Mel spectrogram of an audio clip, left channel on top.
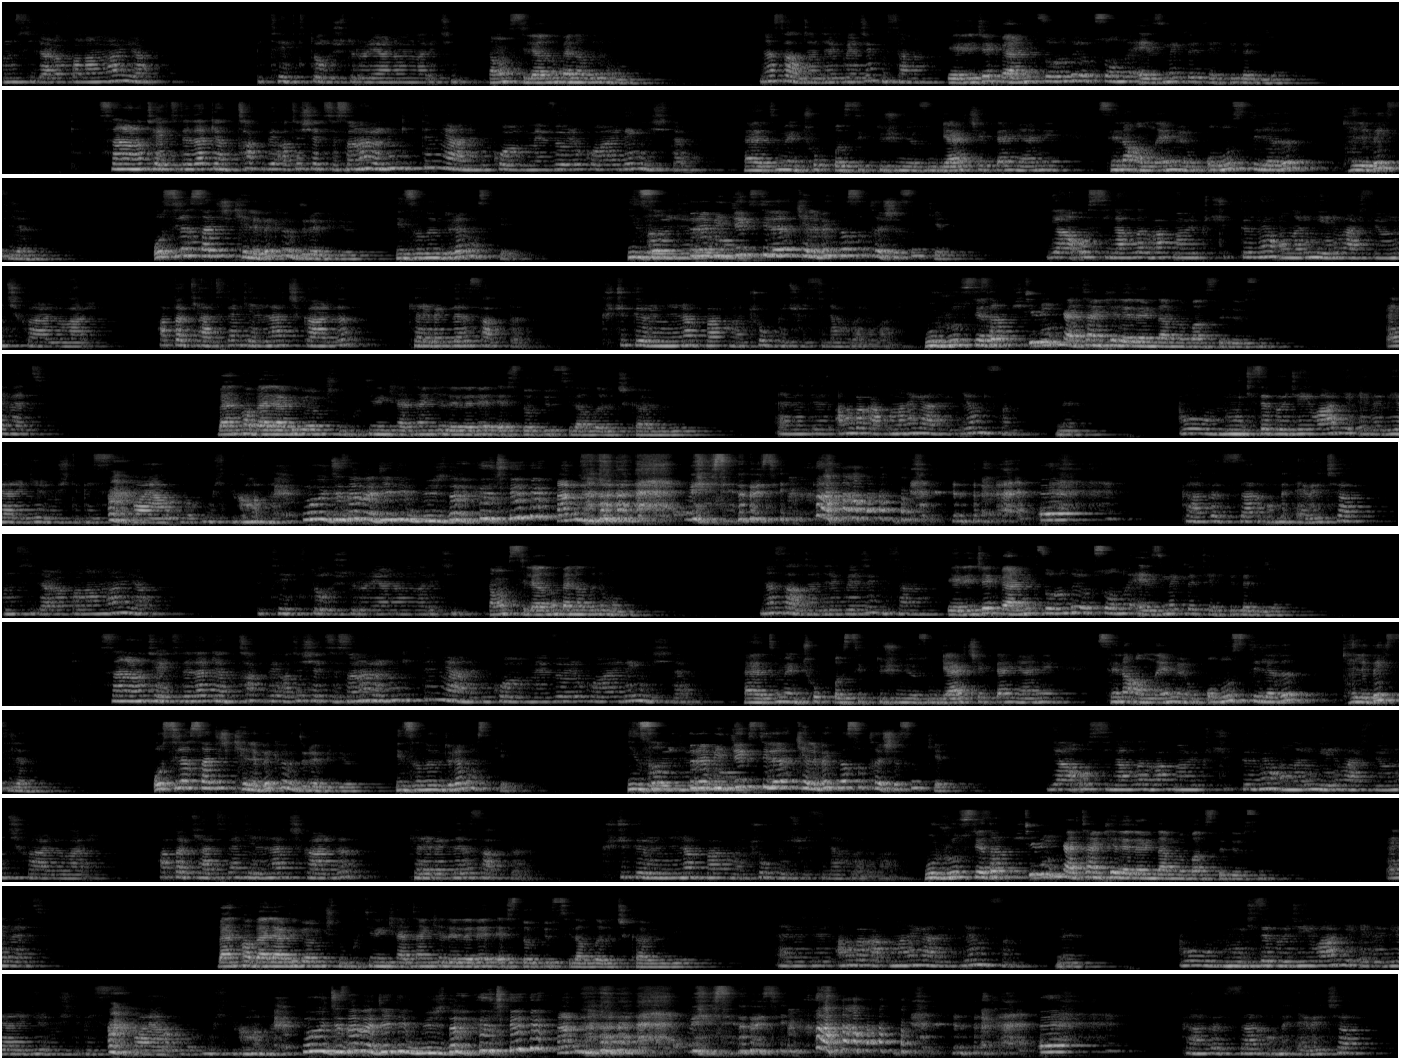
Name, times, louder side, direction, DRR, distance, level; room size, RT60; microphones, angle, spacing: voice 1, 0.0-1.5 2.5-4.6 7.6-9.3 15.0-21.0 34.4-35.3 38.4-42.8 43.5-45.4 46.0-47.1 47.9-50.8 51.8-51.9 52.2-52.8 55.7-56.2 63.6-66.0 67.6-72.8 75.4-77.8 78.9-79.1 79.4-80.6 80.9-81.0 81.6-83.4, left 1 dB, 55° left, -2 dB, 0.7 m, -36 dB
voice 2, 4.9-6.3 9.5-12.8 21.4-24.6 25.0-27.0 27.4-28.3 29.5-31.5 31.9-33.0 34.2-34.5 34.8-37.4 51.1-51.9 52.2-54.6 58.0-62.8 66.4-66.7 70.9-71.5 72.6-75.3 77.7-78.9 79.6-79.8 80.2-80.5, right 1 dB, 25° right, 0 dB, 0.6 m, -31 dB
3.2 x 2.3 x 3.7 m, 0.72 s
head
